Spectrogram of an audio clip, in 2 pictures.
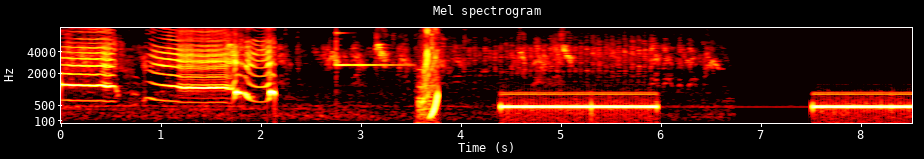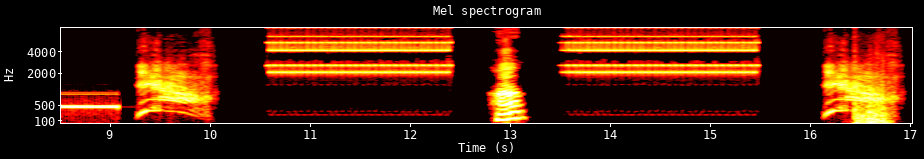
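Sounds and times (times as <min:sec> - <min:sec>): telephone ringback beeps: 0:04.4 - 0:06.0
telephone ringing: 0:04.4 - 0:06.0, 0:07.5 - 0:09.1, 0:10.6 - 0:12.5, 0:13.5 - 0:15.6.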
